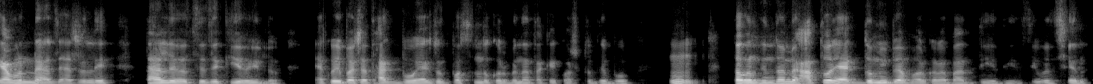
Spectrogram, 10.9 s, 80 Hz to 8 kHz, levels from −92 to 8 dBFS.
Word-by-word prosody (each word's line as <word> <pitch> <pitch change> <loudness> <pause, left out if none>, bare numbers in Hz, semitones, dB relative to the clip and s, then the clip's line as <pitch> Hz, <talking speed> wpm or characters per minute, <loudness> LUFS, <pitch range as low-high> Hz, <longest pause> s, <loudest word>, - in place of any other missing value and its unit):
কেমন 140 +3 +5
না? 125 - +3
যে - - -6
আসলে 135 +2 -5 0.5
তাহলে 140 +1 +5
হচ্ছে 130 0 -6
যে 120 - -1
কী 115 - -4
হইল? 100 -2 -4 0.5
একই 130 +4 +2
বাসায় 120 0 +1
থাকব, 110 -3 -1 0.2
একজন 105 +2 -6
পছন্দ 115 -1 -7
করবে 105 -1 -7
না, - - -5
তাকে 105 +1 -12
কষ্ট 110 0 -16
দেব। 100 -3 -8 0.6
হুম? 160 -1 +1 0.5
তখন 160 -1 +9
কিন্তু 145 +2 -1
আমি 160 -1 +4
আতর 150 +4 +4
একদমই 135 +4 +1
ব্যবহার 110 -2 0
করা 100 0 -5
বাদ 95 -2 -7
দিয়ে 100 -1 -11
দিয়েছি। 95 0 -20
বুঝছেন? 140 -7 -7
120 Hz, 170 wpm, -22 LUFS, 105-135 Hz, 0.6 s, তখন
